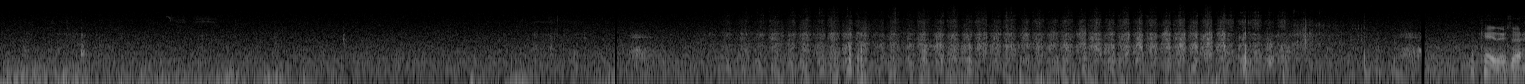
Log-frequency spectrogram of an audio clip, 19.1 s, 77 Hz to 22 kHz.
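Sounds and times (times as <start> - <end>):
hand saw rasping through wood: 8.9 - 16.4.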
